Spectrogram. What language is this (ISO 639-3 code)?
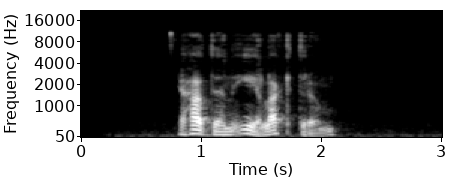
swe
